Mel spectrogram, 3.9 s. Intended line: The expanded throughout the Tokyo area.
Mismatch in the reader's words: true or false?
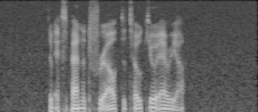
false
